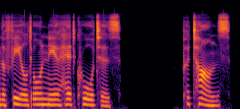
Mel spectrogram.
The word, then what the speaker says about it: Pathans: Pathans, pronounced Patan, an Afghan race settled in Hindustan and in eastern Afghanistan.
